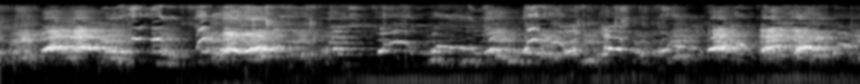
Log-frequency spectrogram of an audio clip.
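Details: A male Belgian Malinois with a black coat at a Vietnamese dog kennel gives bursts of sharp yappy barks mixed with rising whining yips, coming in clusters about every second.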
